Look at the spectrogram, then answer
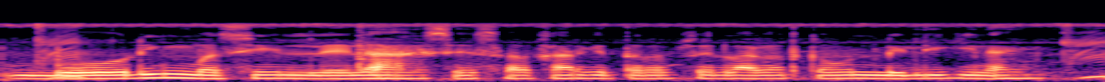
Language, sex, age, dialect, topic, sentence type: Bhojpuri, male, 18-24, Western, agriculture, question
